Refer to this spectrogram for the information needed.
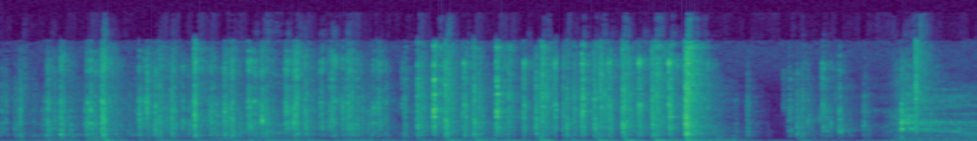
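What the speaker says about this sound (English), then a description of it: "I don't know what to do with my hands, so I just press the keyboard." Computer keyboard keys clatter in a fast, steady stream of close clicks and taps, with a brief pause near the end before typing resumes.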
